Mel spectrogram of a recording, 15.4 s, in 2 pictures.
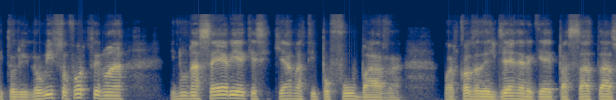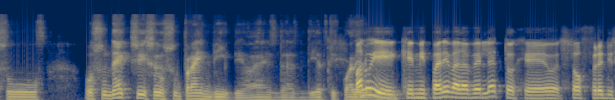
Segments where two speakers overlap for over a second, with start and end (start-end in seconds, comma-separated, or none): none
